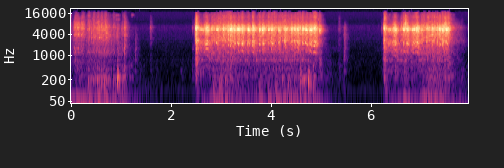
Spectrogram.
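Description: Three cranking bursts of about two and a half seconds each, the starter spinning briskly but the engine never catches: crank, no start.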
